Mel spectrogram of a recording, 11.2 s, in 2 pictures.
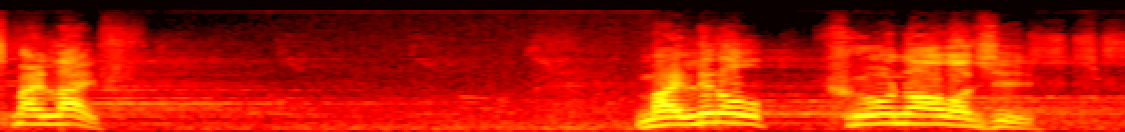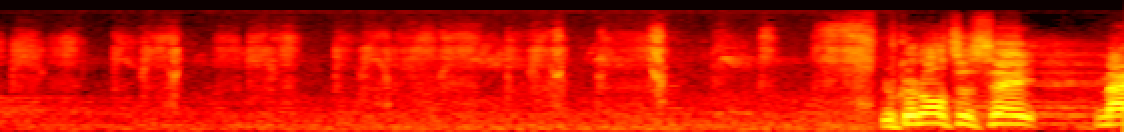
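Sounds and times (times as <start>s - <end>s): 
speech: 0.0s - 0.7s, 3.2s - 5.2s, 10.0s - 11.2s
pen or marker drawing a line on a board: 5.2s - 10.2s.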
